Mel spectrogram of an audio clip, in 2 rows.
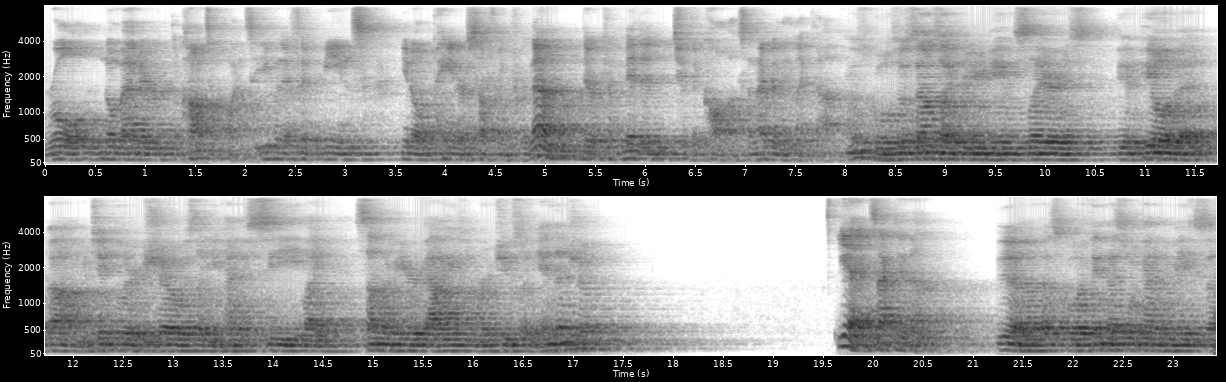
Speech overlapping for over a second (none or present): none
